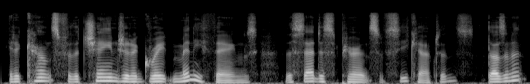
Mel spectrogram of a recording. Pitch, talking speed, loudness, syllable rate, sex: 130 Hz, 180 wpm, -19 LUFS, 5.4 syllables/s, male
